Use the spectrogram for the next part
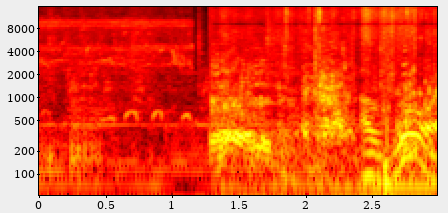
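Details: Two leopards in the savanna erupt into harsh, rasping snarls and growls as they fight over territory and prey.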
